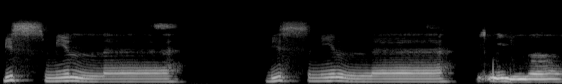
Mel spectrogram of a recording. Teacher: ketika lafzul jalalah Allah sebelumnya kasrah. Maka ini tipis. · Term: lam tipis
